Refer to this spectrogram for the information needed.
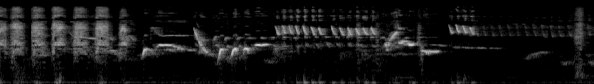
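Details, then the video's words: White-rumped shama singing as a lure for a quiet bird: fast high rattling trills at the start, swooping whistles, then repeated high buzzy trill bursts fading to near silence. "Murai Batu Diam Dengar Kicauan ini Seketika Langsung Nyaut GACOR"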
